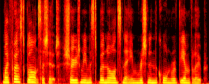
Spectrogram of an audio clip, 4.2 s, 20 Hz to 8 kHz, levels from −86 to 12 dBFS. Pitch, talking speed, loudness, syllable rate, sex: 200 Hz, 245 wpm, -17 LUFS, 6.2 syllables/s, female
